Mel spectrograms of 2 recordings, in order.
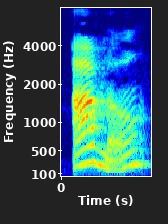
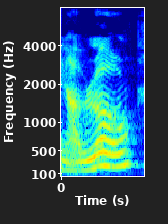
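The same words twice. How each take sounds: First: "hablo" with a loud, punched HA; stress on first syllable. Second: "habló" with the weight on LÓ; stress on final syllable. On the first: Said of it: "So if I say". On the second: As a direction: lean on the end of "habló". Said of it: "emphasize that final syllable". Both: Shown as a demonstration.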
